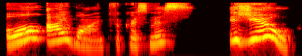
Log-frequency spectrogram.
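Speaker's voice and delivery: usual speaking voice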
